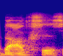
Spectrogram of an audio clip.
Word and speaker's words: DOCSIS: So we're talking about modems, the modem standard, DOCSIS, or DOCSIS as it's pronounced.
